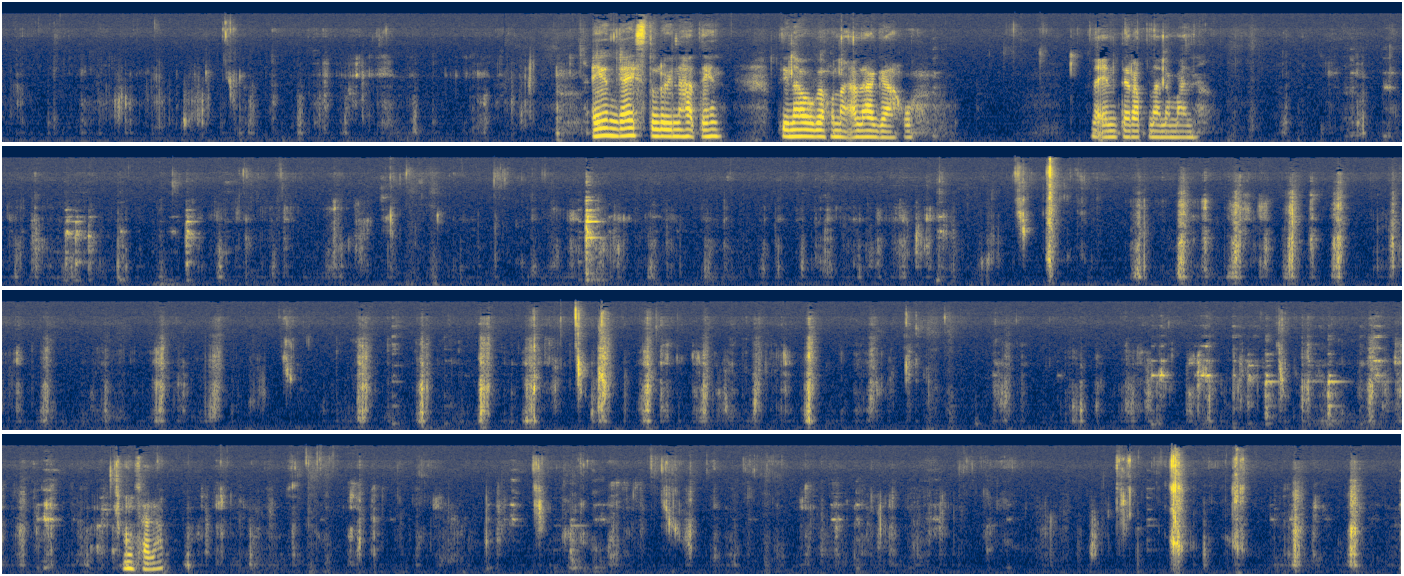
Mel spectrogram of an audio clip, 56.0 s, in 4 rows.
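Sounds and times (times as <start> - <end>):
person crunching cucumber: 21.6 - 40.0, 43.9 - 55.7.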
